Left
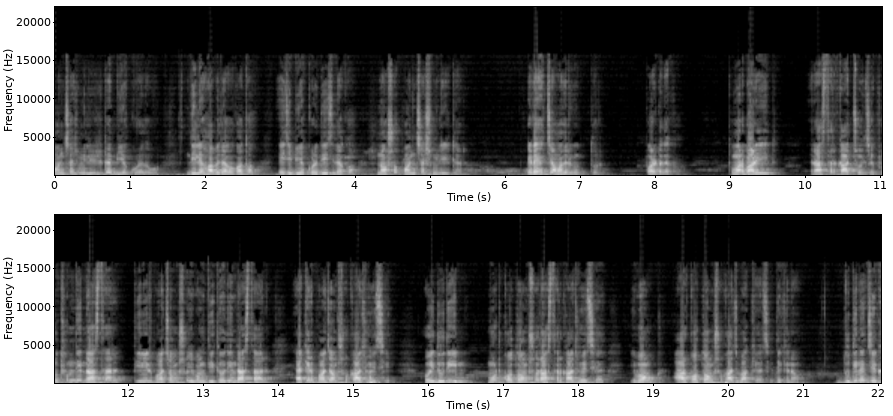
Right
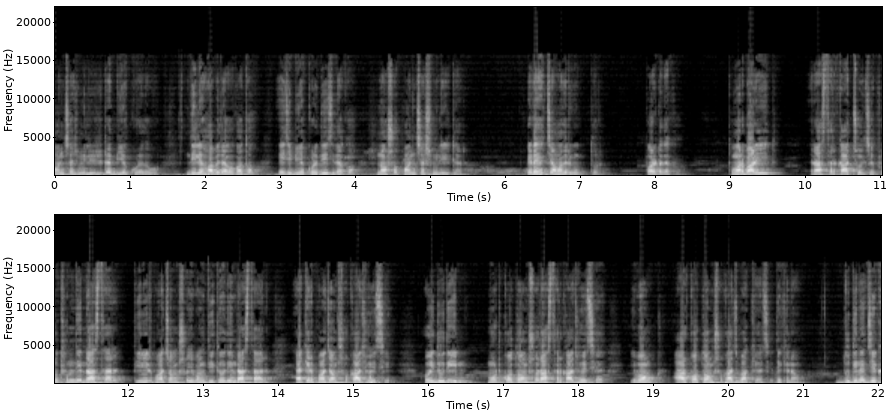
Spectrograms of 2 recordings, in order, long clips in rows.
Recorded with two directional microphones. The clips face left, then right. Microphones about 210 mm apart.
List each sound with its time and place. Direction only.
0.0 s a man's voice: 25° right (ahead or behind)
